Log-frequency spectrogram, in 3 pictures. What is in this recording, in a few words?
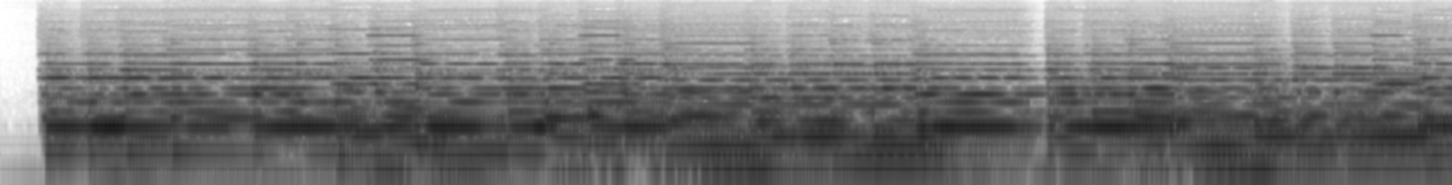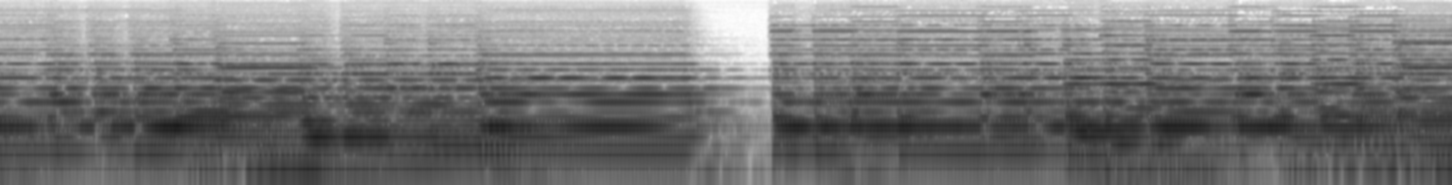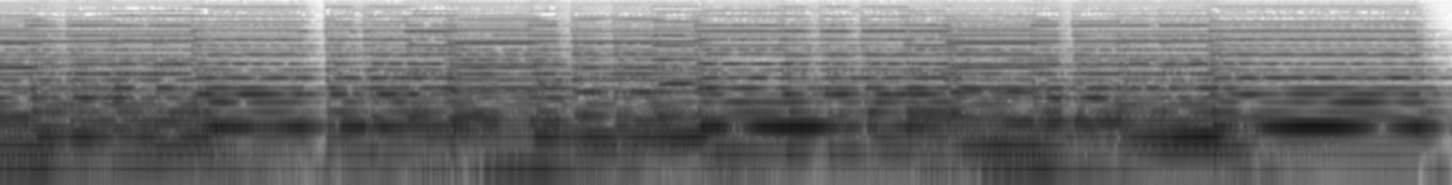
SDA HYMNAL SONGS TUNE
